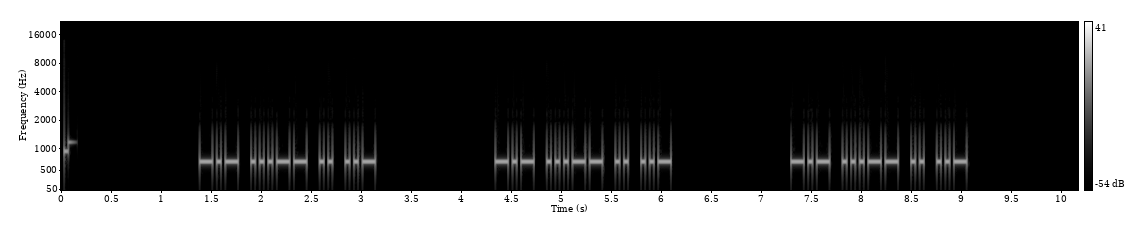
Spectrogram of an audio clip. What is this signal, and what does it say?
Morse code, heard as a keyed tone, about 28 wpm, 700 Hz. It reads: K3IU K3IU K3IU
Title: Call Signs Repeated 2x - 28wpm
